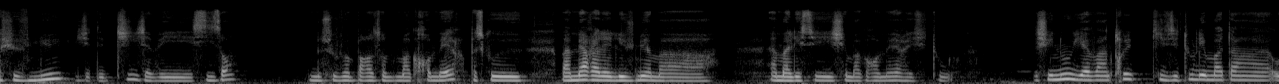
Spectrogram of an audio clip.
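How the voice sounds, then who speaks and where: A woman's voice: fairly low pitch, dark tone, husky. A teenage girl from Côte d'Ivoire describing things while searching for words. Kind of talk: spoken testimony.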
